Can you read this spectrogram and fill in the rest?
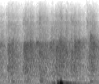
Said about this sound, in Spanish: Denle un fuerte aplauso a nuestra Dios.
